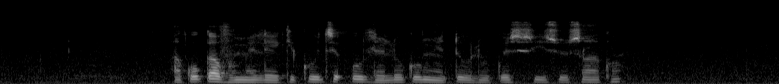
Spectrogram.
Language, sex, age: Swati, male, 25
